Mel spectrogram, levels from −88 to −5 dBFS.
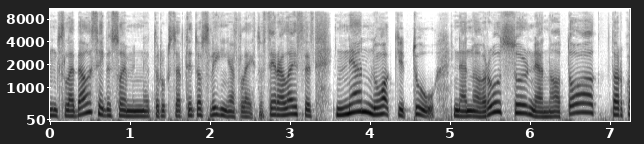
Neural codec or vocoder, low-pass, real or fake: codec, 24 kHz, 0.9 kbps, WavTokenizer, medium speech release version 2; 9.9 kHz; fake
